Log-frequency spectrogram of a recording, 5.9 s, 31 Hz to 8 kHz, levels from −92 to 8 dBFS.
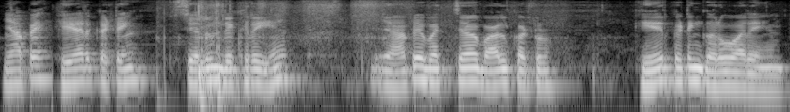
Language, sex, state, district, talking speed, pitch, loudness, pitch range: Hindi, male, Chhattisgarh, Korba, 180 wpm, 135 Hz, -15 LUFS, 125-145 Hz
